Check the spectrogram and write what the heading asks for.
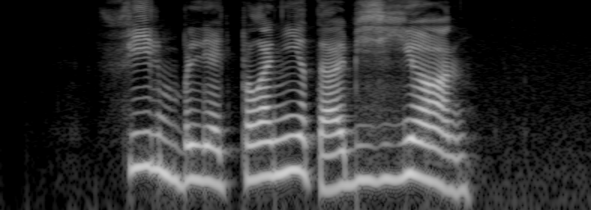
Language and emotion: Russian, angry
